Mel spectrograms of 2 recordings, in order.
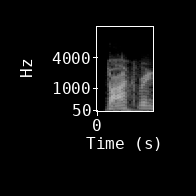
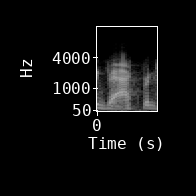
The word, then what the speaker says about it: Bachman: And in our first bio, he put here's my new band, Bachman Turnover. And in parenthesis, he put how to pronounce it, B O C K M A N.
